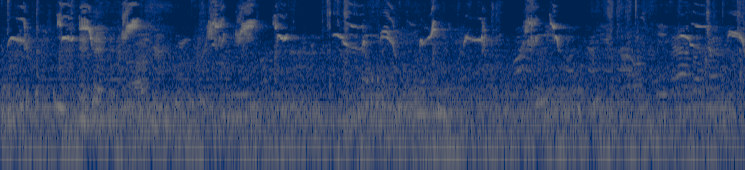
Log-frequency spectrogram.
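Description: Pigeons in a loft, some of them molting, give low cooing and burbling calls, faint and continuous, mixed with higher chirps from other birds nearby.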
